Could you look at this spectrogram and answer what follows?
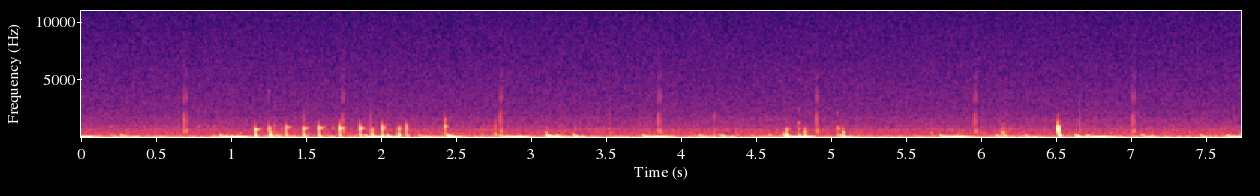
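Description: Irregular low gurgles and bubbling rumbles from the belly; ordinary stomach rumbling (borborygmi), normal gut activity.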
